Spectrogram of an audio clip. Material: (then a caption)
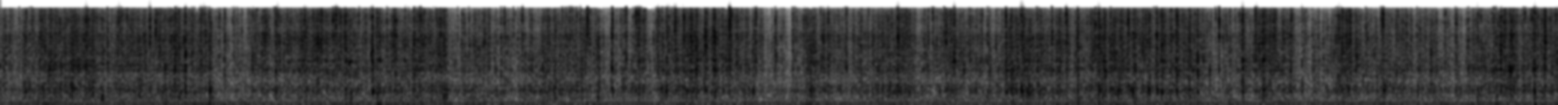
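Plastic. An empty, thin white plastic pharmacy bag is crumpled and rubbed with fingertips and long nails. It makes a steady, dense stream of bright, crisp crinkling and crackling that continues for the whole clip with no pauses.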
